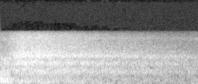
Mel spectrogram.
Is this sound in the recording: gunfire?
no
